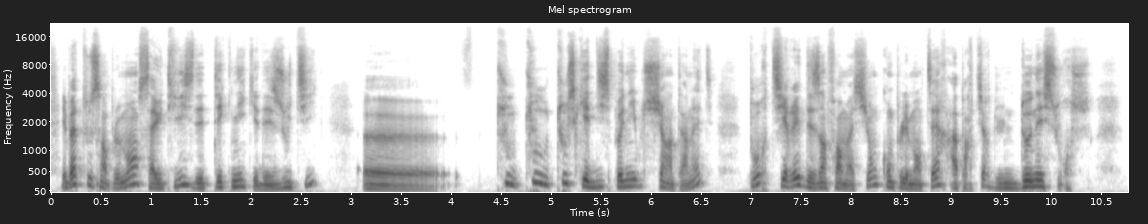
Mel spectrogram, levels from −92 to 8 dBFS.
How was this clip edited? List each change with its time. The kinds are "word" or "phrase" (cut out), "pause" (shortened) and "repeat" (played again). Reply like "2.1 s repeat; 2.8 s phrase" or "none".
none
